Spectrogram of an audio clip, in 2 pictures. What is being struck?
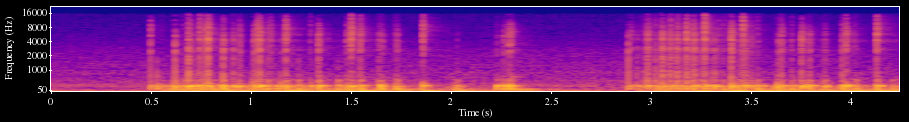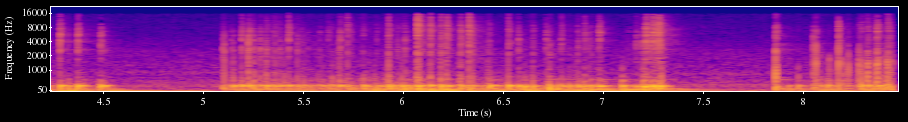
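Metal mesh microphone grille rubbed with wooden chopsticks.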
